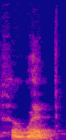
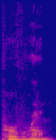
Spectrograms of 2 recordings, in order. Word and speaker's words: Pahrump: So I was in the building department in a small little town called Pahrump, Nevada, spelled just like it sounds with a silent H. Pahrump, That's where Nevada. Art Bell was from, Pahrump.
